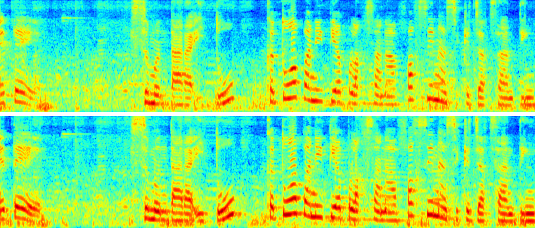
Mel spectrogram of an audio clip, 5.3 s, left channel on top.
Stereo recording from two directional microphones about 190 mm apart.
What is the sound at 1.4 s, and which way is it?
Speech, 45° right (ahead or behind).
